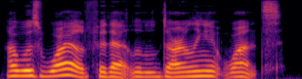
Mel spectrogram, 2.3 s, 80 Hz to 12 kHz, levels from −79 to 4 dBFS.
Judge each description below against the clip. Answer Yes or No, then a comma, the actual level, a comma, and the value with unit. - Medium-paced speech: No, fast, 240 wpm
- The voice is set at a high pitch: Yes, high, 195 Hz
